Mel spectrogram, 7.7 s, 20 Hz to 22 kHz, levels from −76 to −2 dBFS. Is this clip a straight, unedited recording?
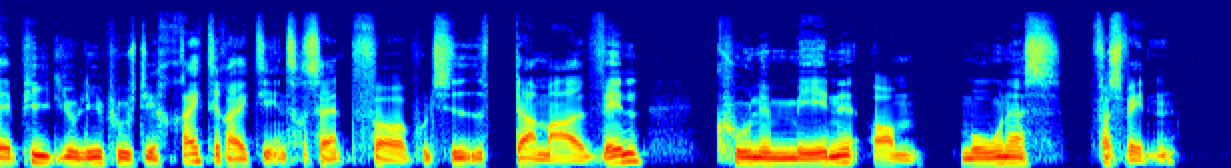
no; 1 cut; at 3.0 s

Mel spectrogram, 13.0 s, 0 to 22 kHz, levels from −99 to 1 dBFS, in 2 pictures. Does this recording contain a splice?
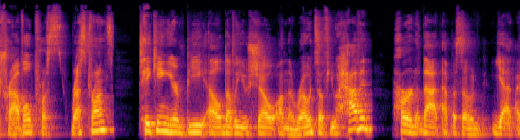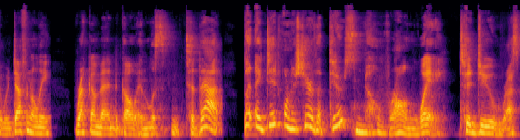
no; 0 cuts

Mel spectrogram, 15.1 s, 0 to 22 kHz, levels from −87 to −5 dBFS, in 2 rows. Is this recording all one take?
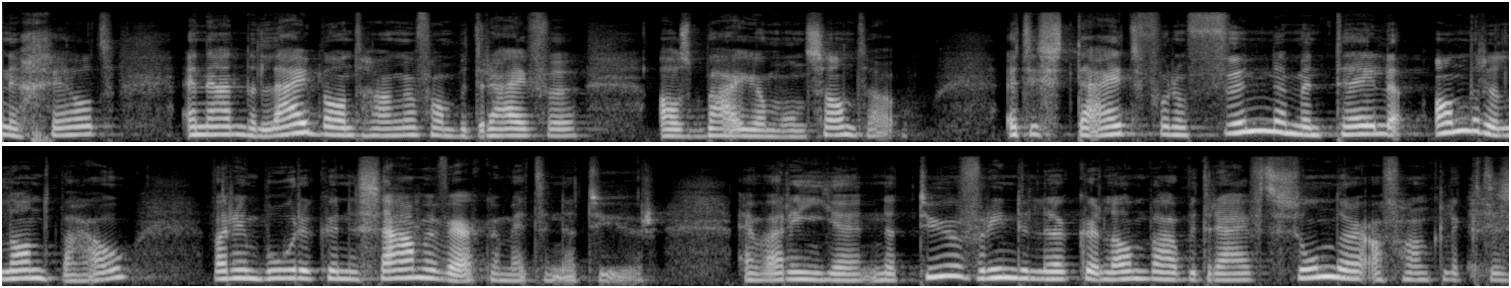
no; 1 cut; at 11.2 s

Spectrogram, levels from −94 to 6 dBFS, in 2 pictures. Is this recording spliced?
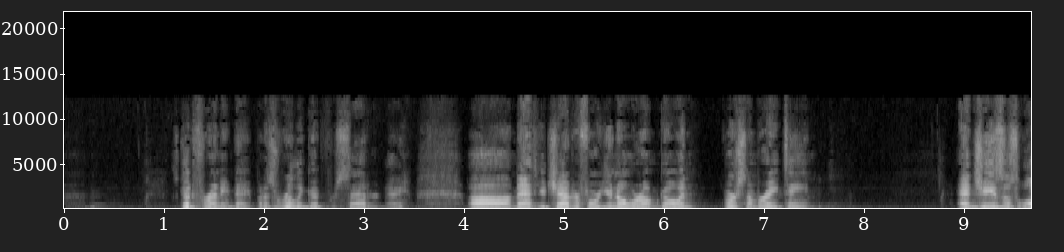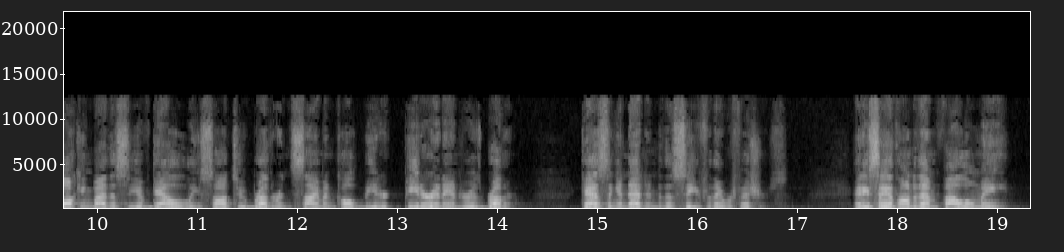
no; 0 cuts

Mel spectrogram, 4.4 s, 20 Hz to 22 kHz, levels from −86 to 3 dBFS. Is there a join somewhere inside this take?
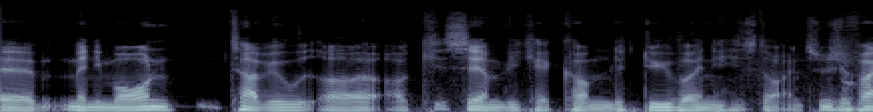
no; 0 cuts

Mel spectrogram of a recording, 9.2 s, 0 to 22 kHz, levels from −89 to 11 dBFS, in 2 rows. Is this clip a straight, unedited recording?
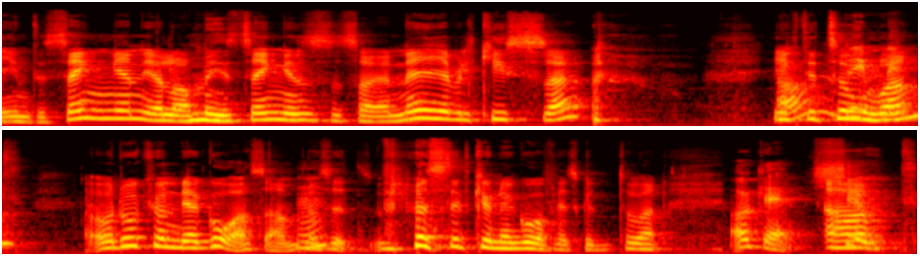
no; 2 cuts; at 5.0 s, 8.2 s

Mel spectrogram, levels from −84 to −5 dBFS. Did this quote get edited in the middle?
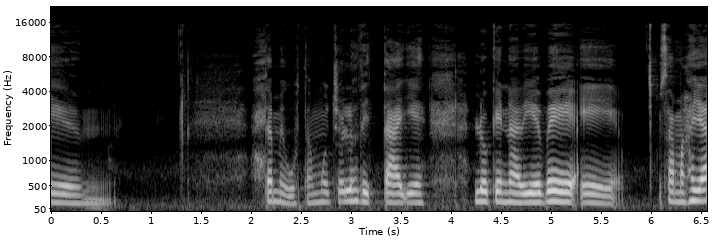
yes; 3 cuts; at 2.1 s, 4.1 s, 5.3 s

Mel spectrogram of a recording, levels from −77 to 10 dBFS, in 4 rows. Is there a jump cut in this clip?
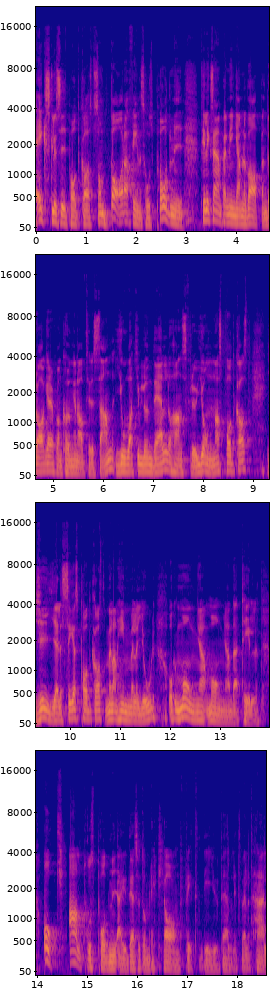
yes; 1 cut; at 14.6 s

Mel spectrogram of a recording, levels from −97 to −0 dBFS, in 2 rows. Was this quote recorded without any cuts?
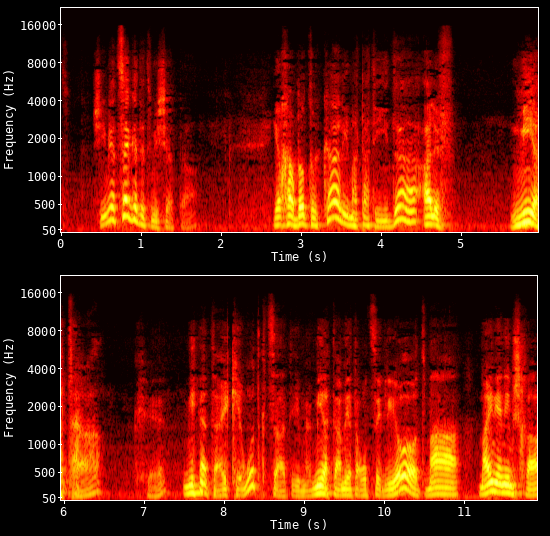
yes; 0 cuts

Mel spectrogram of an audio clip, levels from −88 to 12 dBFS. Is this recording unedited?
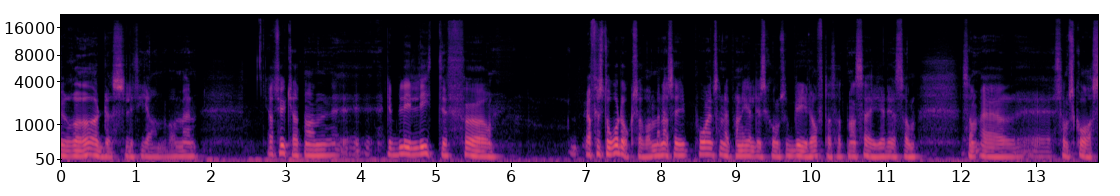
yes; 0 cuts

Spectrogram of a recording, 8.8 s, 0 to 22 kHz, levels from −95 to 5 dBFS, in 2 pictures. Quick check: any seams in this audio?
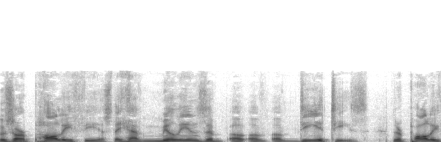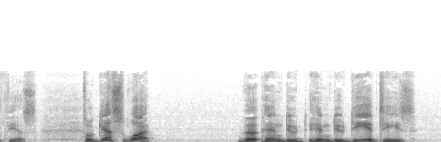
yes; 2 cuts; at 5.2 s, 7.0 s

